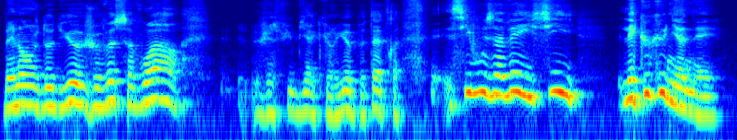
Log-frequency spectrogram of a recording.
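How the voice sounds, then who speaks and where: A man's voice: on the high side, big pitch swings, measured pace, dark tone. A man reading aloud and voicing an anxious, humble village priest who pleads and stammers. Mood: pleading.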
